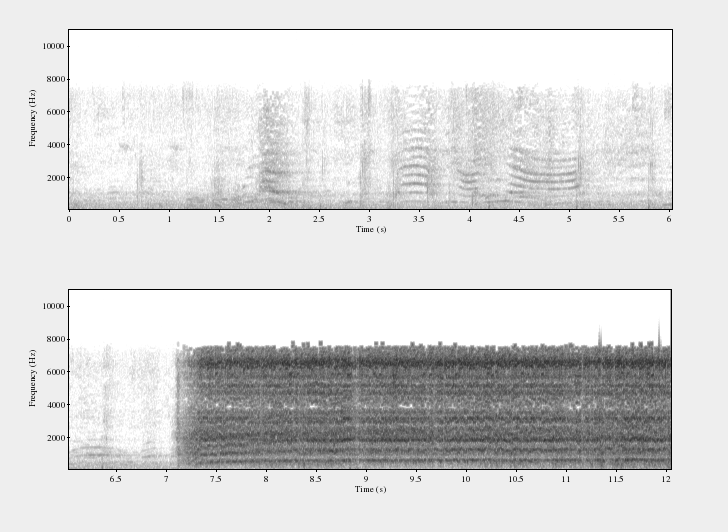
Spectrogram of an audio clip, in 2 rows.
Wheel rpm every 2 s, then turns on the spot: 10, 0, 0, 40, 160, 160.
none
